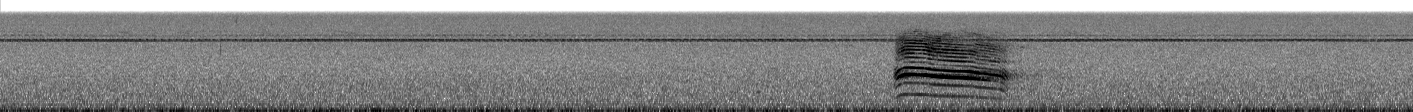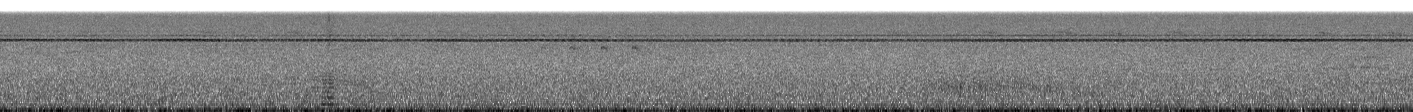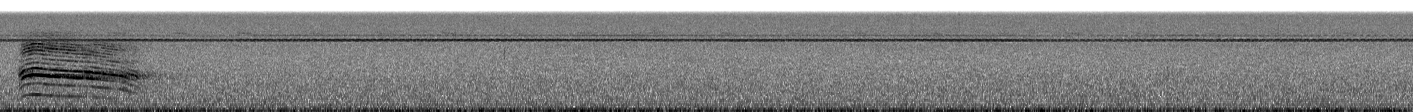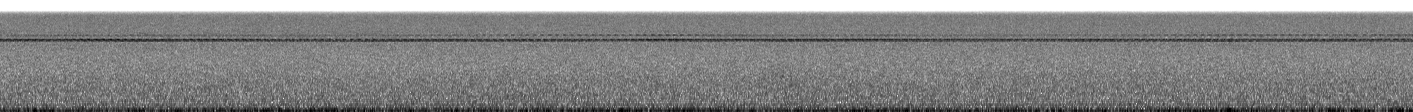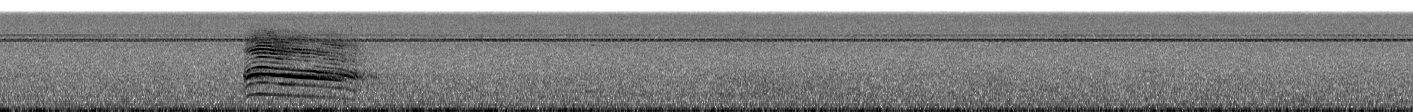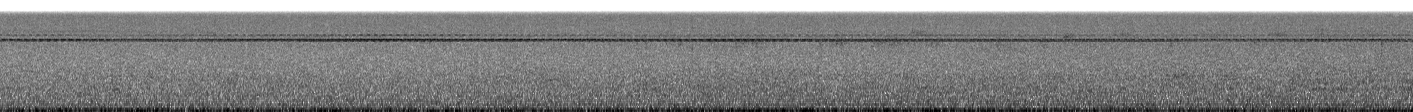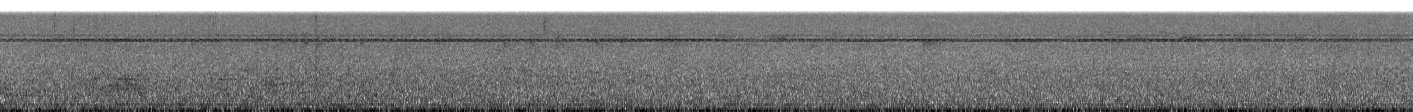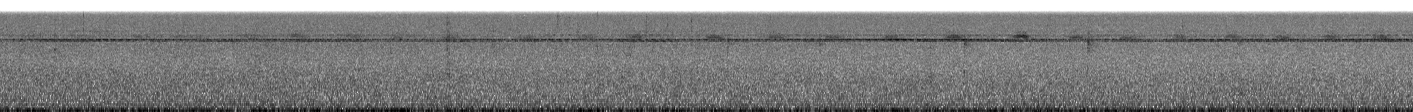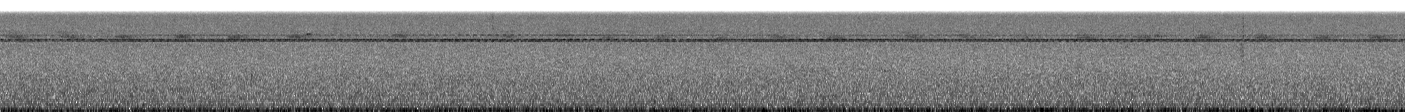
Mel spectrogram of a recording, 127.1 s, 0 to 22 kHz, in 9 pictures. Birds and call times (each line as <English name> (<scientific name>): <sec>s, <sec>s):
Hadada Ibis (Bostrychia hagedash): 9.6s, 29.0s, 59.6s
